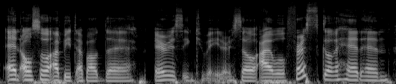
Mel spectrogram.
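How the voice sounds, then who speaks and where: A woman's voice: on the low side, a little fast, clean tone, dry recording. A woman, a student co-hosting a podcast, friendly and affirming, introducing topics from her notes. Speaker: co-host, student. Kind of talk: podcast interview.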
